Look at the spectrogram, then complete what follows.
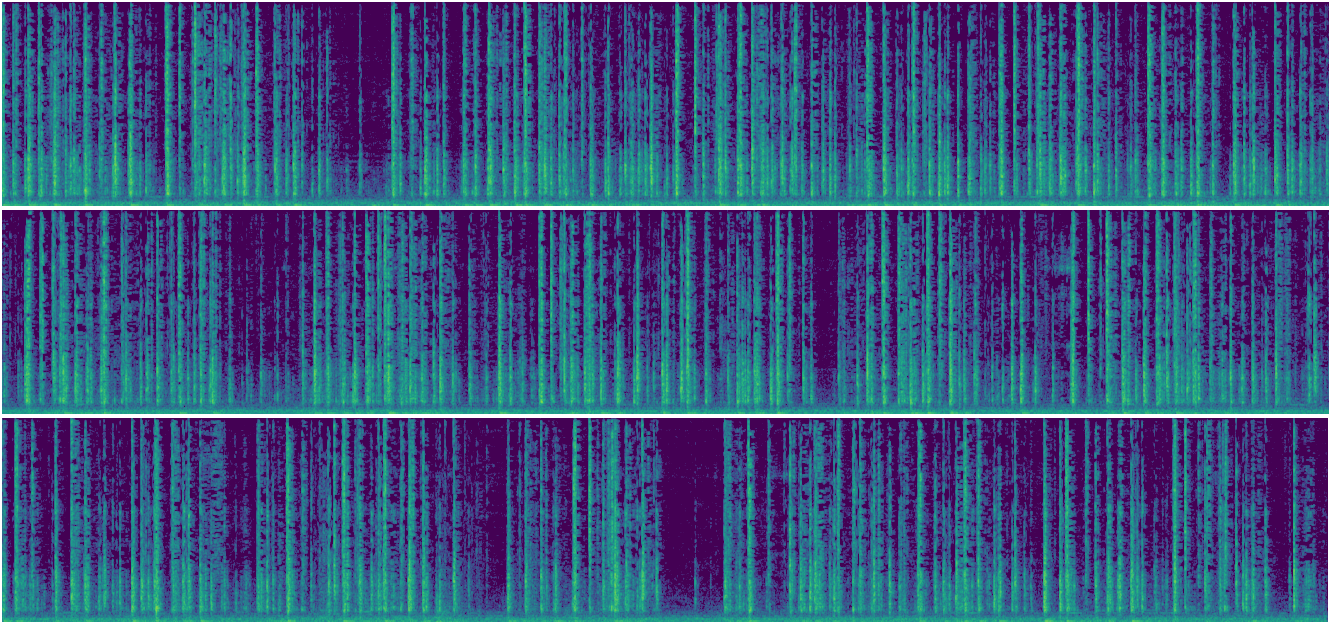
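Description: Fast, continuous typing on a computer keyboard: a rapid run of key clicks with a few short pauses, over a low steady hum.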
